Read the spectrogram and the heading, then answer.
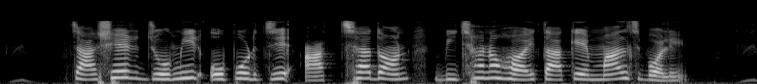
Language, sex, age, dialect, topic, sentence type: Bengali, female, 25-30, Standard Colloquial, agriculture, statement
